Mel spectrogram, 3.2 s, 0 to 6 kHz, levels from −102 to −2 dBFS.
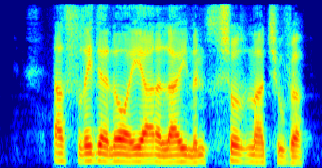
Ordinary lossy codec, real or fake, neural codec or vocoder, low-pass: MP3, 48 kbps; fake; codec, 16 kHz, 0.5 kbps, FunCodec, trained on LibriTTS, 25 frames a second; 5.4 kHz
